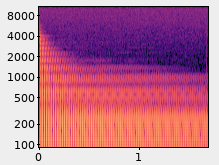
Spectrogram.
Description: P-B PICK A2.wav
